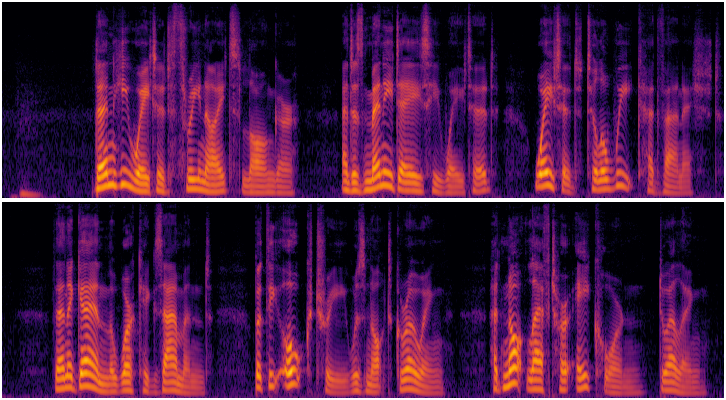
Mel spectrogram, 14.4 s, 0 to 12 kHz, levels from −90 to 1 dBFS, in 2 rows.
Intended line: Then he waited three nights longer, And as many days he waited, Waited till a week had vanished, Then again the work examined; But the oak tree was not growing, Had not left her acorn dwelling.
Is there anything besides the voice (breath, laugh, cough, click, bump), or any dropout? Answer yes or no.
yes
